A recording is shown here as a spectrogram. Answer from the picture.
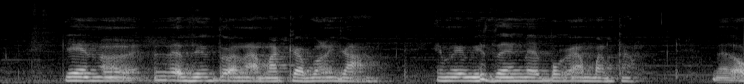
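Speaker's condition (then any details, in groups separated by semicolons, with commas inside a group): Amyotrophic lateral sclerosis (ela)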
